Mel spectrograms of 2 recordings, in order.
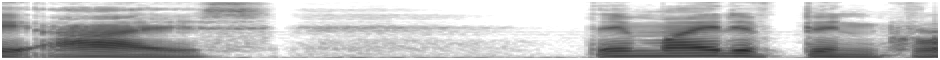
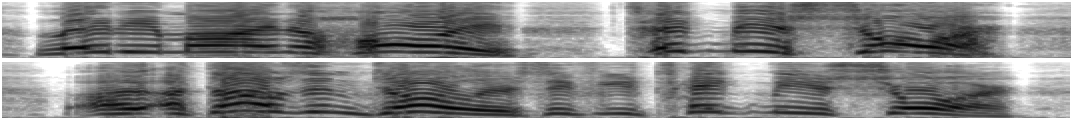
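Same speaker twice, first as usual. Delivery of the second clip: yelled at full force, much higher and louder; desperate shout; 16 dB louder than usual. Acted. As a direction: hail a passing boat across the water, desperately. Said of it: "waving my arms and shouting".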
